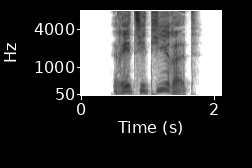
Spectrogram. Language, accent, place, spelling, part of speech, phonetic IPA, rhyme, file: German, Germany, Berlin, rezitieret, verb, [ʁet͡siˈtiːʁət], -iːʁət, De-rezitieret.ogg
- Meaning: second-person plural subjunctive I of rezitieren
